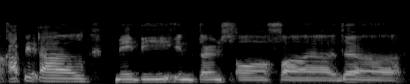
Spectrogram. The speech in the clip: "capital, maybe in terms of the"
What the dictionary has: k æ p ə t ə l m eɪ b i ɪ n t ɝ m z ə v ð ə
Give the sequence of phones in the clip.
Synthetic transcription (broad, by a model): k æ p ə t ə l m eɪ b i ɪ n t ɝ m s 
